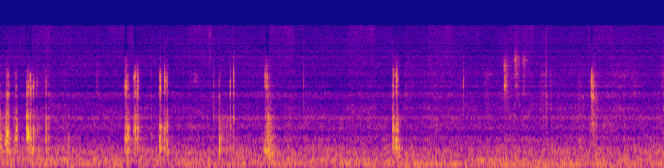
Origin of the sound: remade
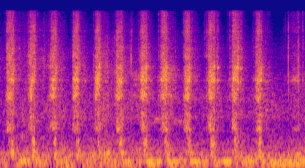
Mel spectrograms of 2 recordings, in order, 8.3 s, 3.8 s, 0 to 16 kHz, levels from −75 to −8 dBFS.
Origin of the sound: recorded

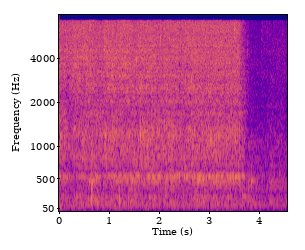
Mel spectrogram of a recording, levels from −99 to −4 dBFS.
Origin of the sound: recorded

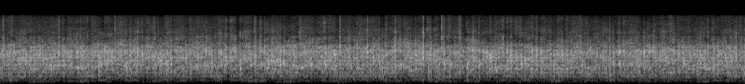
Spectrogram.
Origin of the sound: remade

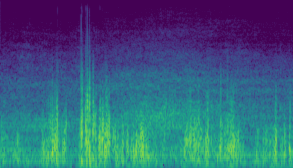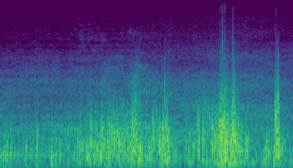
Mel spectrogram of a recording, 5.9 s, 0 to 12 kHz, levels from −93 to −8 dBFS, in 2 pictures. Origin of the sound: recorded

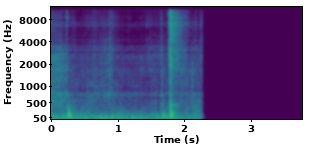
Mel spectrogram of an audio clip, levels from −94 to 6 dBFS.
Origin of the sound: remade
